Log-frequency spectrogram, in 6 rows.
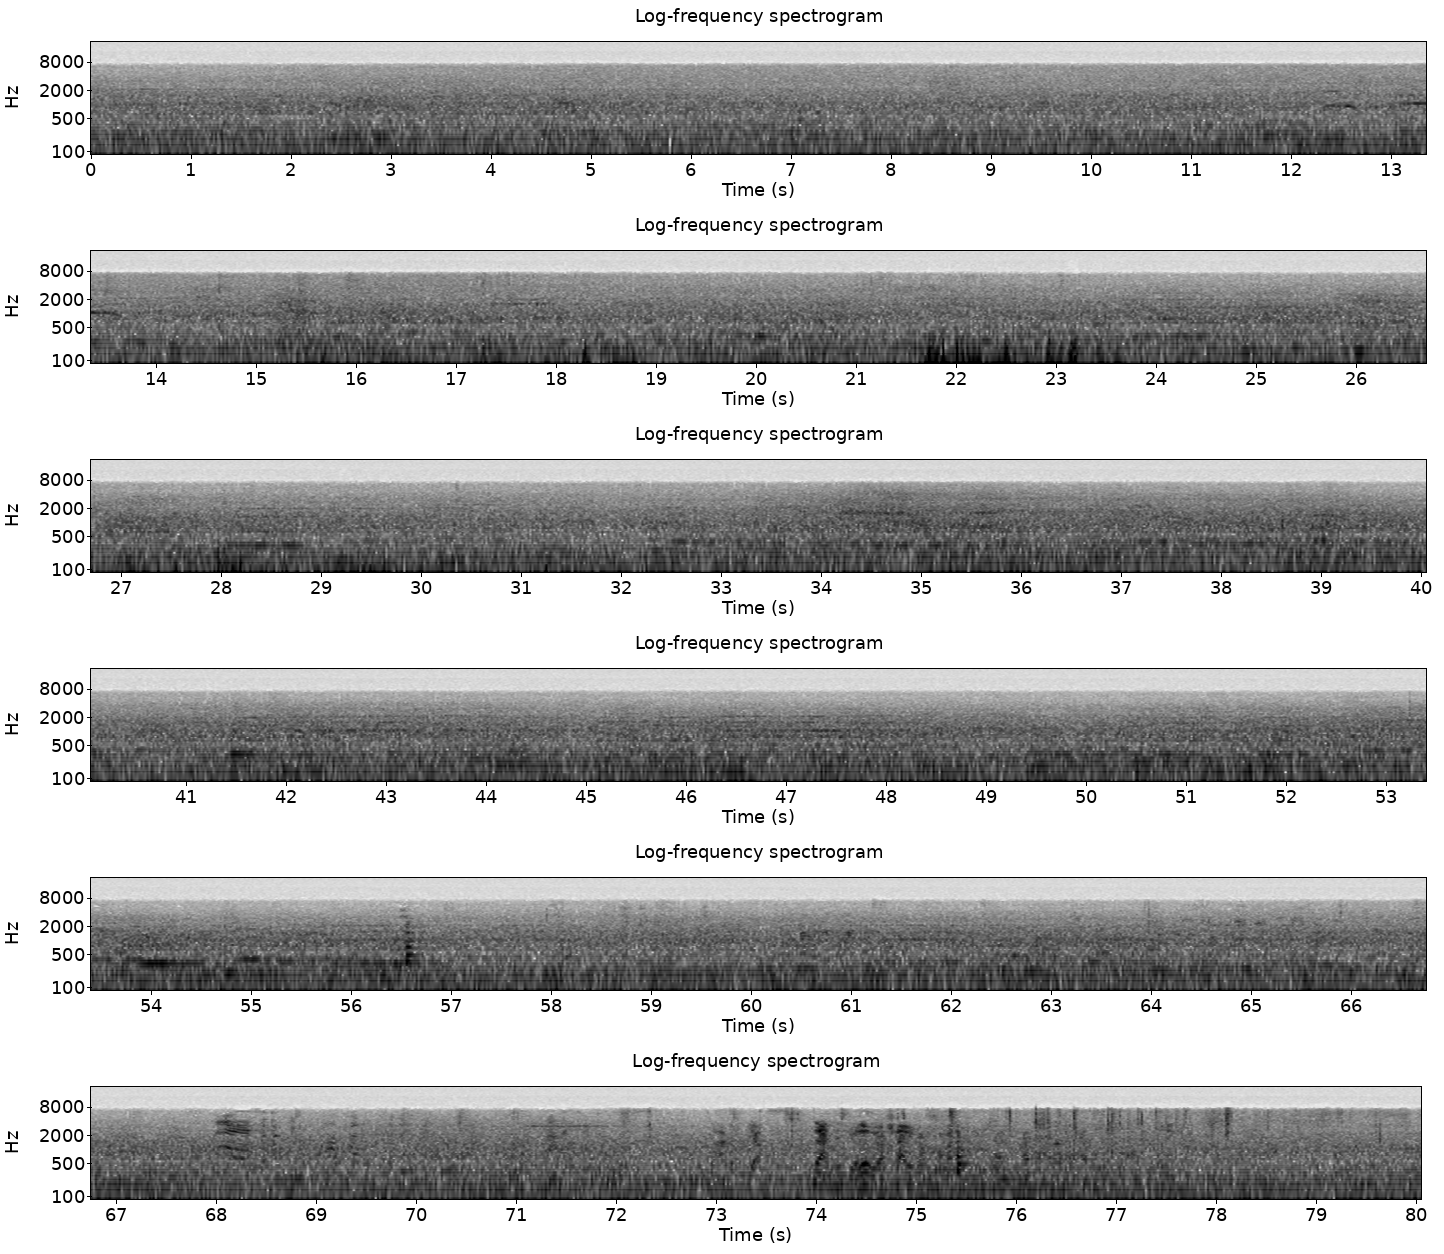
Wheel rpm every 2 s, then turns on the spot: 0, 0, 0, 0, 0, 0, 0, 0, 0, 0, 0, 0, 0, 0, 0, 0, 0, 0, 0, 0, 0, 0, 0, 0, 0, 0, 0, 0, 0, 0, 0, 0, 0, 0, 0, 0, 0, 0, 0, 0.
none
